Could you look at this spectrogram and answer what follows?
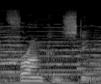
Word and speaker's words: Frankenstein: My name. It's pronounced Froonkensteen. You must be Igor.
